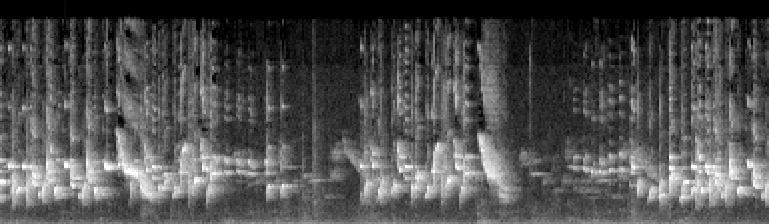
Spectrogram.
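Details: Sustained European goldfinch song, loud and close, a jumble of quick high twitters, buzzy trills and descending slurs in three rolling phrases with short dips between them.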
